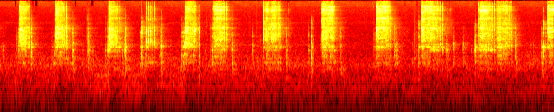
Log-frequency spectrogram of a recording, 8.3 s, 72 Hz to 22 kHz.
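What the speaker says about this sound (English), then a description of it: "I'm gonna use my ratchet here, get a couple turns on each one to make sure it's going down evenly" A hand ratchet clicks in repeated bursts, close and loud, while tightening the pressure plate bolts of a clutch on an MK3 12V VR6 engine, with short pauses between each run of turns.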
